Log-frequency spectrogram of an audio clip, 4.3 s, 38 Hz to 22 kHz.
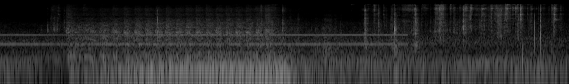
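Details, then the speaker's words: Duramax LBZ diesel after a fuel filter change to a CAT filter with aftermarket adapter, fuel system not yet bled or primed: about 1.5 s of low cranking over a steady chime, then it stops turning without firing; crank no-start from unprimed fuel. "alright I took a little bit longer to start there and there's nothing now so that wasn't the right thing to do so"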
